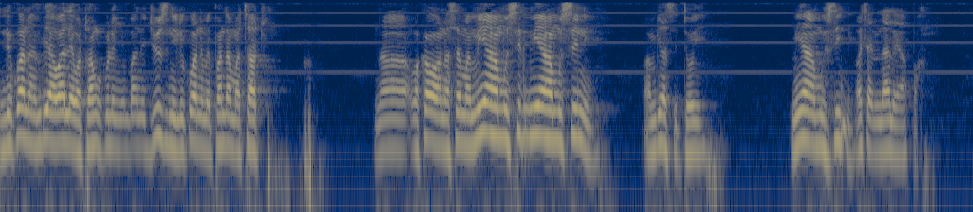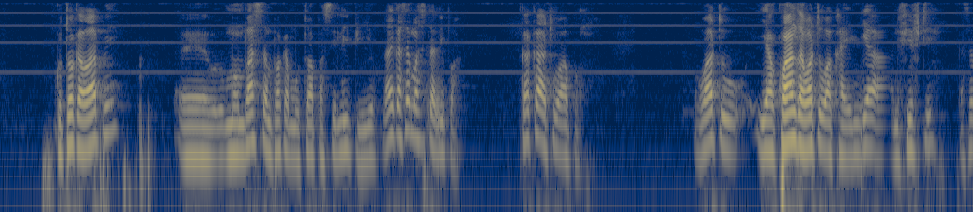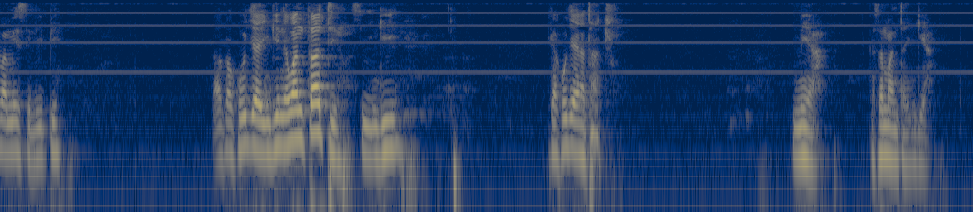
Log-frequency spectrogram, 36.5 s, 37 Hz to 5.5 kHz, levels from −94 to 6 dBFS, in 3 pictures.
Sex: male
